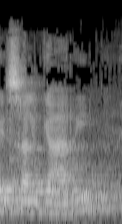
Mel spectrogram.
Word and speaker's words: Salgari: Allora, la pronuncia giusta è Salgari, perché essendo veneto, la famiglia originaria di Negrar Valpolicella, la pronuncia è, cioè, è Salgari e deriva dal vocabolo salice, che in veneto si chiama Salgari. Quindi non c'è dubbio che non è Salgari, ma è Salgari.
